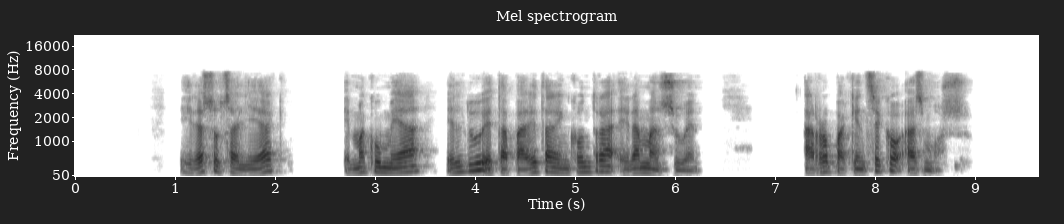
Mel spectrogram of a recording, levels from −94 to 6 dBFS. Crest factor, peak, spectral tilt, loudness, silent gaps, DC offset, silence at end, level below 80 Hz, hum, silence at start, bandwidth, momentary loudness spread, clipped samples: 20 dB; 0 dBFS; -5 dB/octave; -19 LUFS; 2.19-2.69 s, 3.64-3.70 s, 6.29-6.44 s, 6.78-7.18 s; under 0.1%; 0.75 s; -70 dBFS; none; 1.05 s; 8 kHz; 12 LU; under 0.1%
